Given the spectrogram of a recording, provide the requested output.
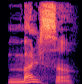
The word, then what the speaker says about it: malsain: Malsain. A-I-N together, it's a nasal and it's un.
